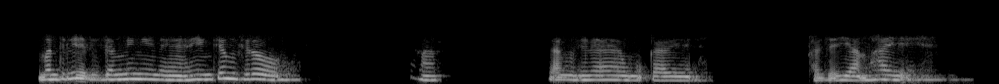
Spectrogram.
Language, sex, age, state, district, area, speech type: Manipuri, female, 45-60, Manipur, Churachandpur, urban, conversation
